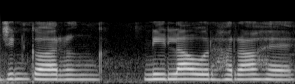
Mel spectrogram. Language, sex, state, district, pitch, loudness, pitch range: Hindi, female, Haryana, Jhajjar, 230 Hz, -15 LUFS, 225-240 Hz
